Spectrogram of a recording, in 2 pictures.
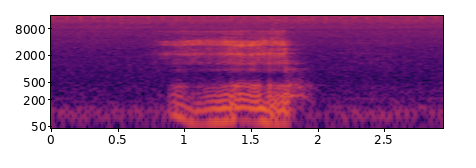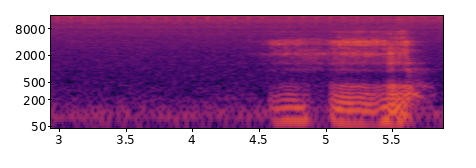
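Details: Snoring during sleep: two rattling, vibrating snores a few seconds apart, the second broken into two parts, over faint room noise.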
